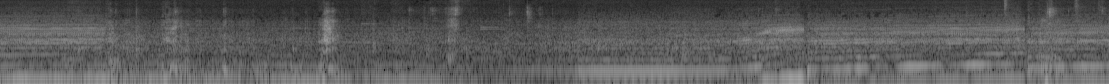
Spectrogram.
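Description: Gran Turismo race car engine droning steadily with rising and falling revs through gear changes, a sustained loud harmonic roar with a sharp upshift near the end.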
